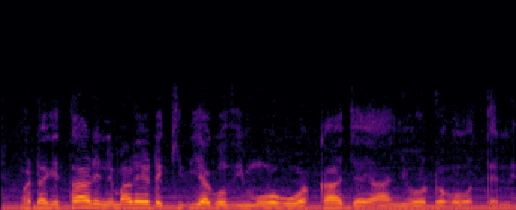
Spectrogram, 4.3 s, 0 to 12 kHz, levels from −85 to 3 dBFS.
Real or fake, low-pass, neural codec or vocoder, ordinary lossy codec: fake; 7.2 kHz; codec, 16 kHz, 16 kbps, FreqCodec, smaller model; none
